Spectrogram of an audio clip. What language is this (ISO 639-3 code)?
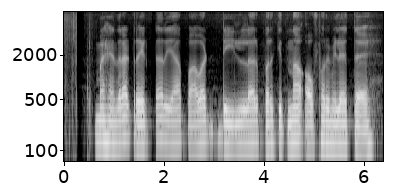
mag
